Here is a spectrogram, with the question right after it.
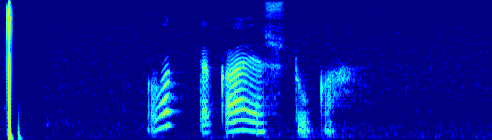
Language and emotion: Russian, sad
